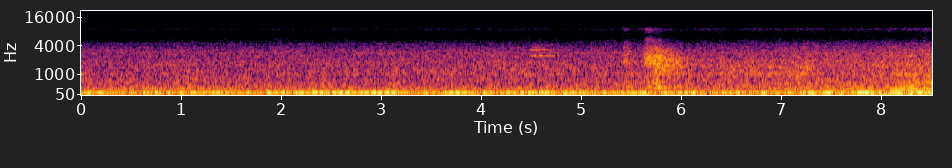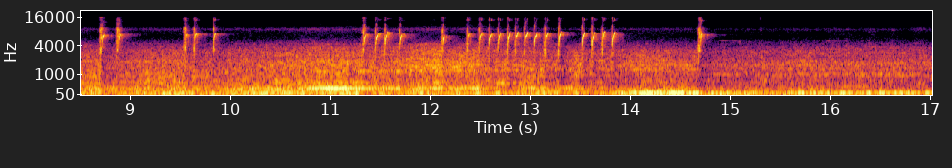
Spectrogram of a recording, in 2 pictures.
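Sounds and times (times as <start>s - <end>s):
bird calling in sharp high chips: 8.6s - 14.0s, 14.6s - 15.0s.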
